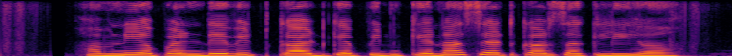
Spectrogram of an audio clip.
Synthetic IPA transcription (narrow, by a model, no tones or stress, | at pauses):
hɐmniɐpənɖeːʋɪʈkaːɾɖ̚kepɪnkenaseːʈkɐɾsɐkliɦɛ̃ː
